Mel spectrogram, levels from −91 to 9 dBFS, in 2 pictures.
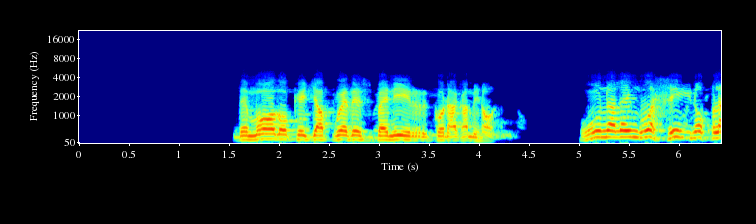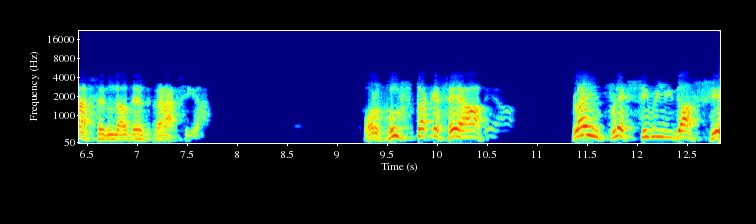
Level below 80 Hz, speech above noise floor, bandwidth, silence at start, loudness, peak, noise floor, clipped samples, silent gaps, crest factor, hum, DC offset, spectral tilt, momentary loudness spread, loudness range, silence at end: -62 dBFS; over 76 dB; 3.8 kHz; 1.55 s; -14 LUFS; -2 dBFS; under -90 dBFS; under 0.1%; 4.49-5.00 s, 7.77-8.57 s, 8.67-9.22 s, 10.82-11.34 s; 14 dB; none; under 0.1%; -7 dB/octave; 10 LU; 4 LU; 0 s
